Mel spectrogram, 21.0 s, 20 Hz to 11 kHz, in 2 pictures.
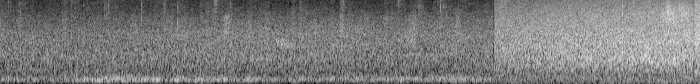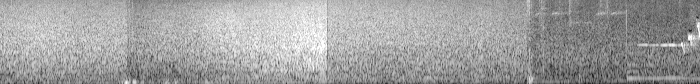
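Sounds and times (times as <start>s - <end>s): wind buffeting on microphone: 0.0s - 7.6s, 8.2s - 17.0s
heavy rain: 0.0s - 21.0s
strong wind: 0.0s - 21.0s.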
